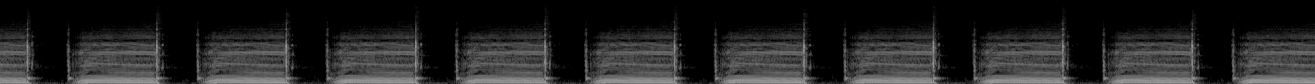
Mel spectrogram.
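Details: An electric breast pump running steadily, with regular mechanical cycles at about 47 a minute, each a rising whir then a sustained hum with a brief pause.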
